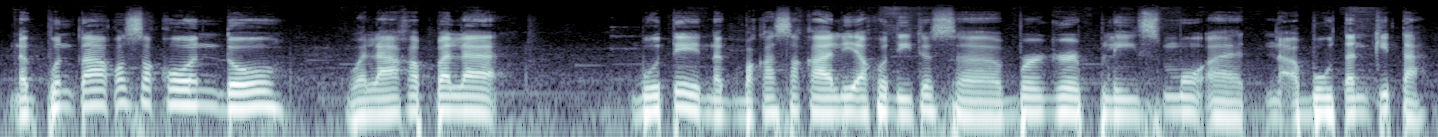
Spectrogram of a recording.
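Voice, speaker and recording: Guy doing insecure sweet boyfriend in a radio drama, warm mellow mid voice, kinda hesitant. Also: mid-range voice, normal speed, lightly acted. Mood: eager, concerned. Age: young adult. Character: insecure, devoted young boyfriend, a nurse. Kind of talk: Filipino radio drama dialogue. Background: background music.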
